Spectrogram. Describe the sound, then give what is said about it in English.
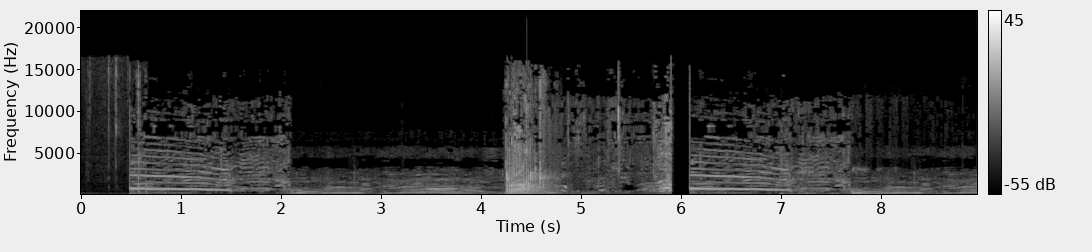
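Loud, drawn-out buzzy fart sound effects with warbling pitch, one repeated after a short noisy burst and an abrupt cut, edited into slowed-down meme footage of a man falling off his bike. “A lot of fart talk we today.”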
